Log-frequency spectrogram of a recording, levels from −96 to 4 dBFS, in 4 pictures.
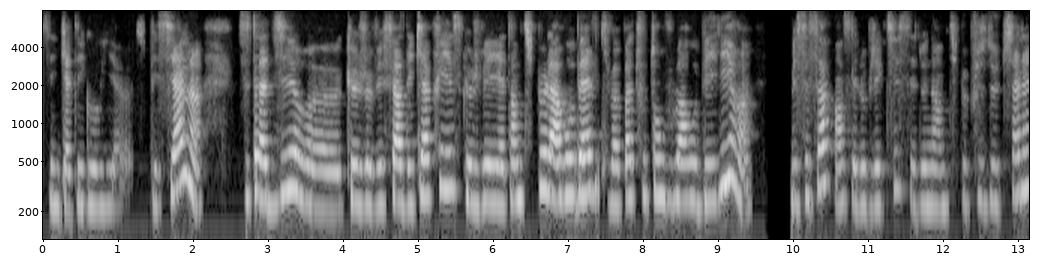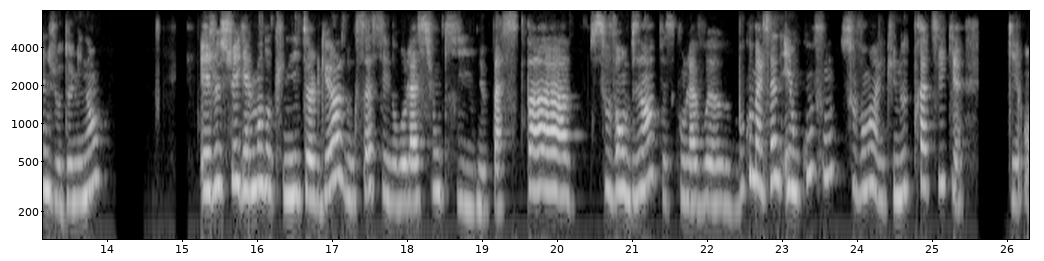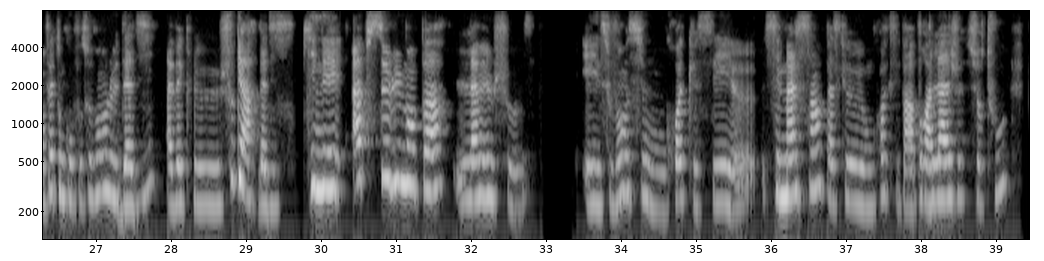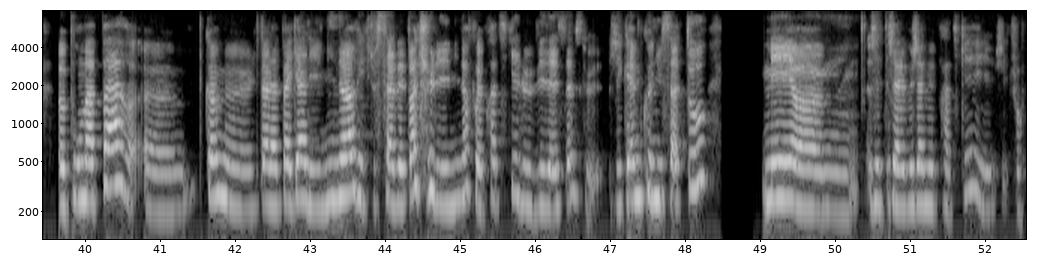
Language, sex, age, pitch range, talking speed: French, female, 20-39, 230-295 Hz, 180 wpm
